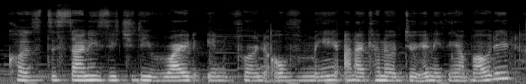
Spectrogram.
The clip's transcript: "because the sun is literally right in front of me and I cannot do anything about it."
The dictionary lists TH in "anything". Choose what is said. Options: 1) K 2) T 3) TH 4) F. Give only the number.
3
